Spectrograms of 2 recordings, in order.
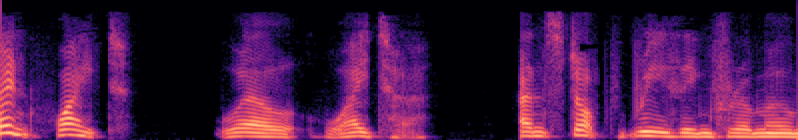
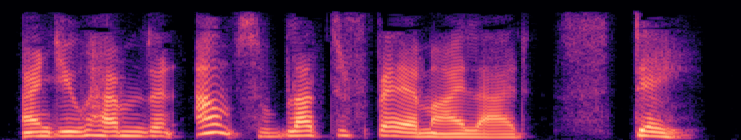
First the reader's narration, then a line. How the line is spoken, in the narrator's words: I said sternly, as though to a dog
